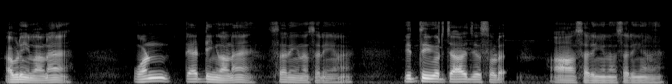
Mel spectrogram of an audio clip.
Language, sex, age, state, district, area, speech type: Tamil, female, 30-45, Tamil Nadu, Tiruvarur, urban, spontaneous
